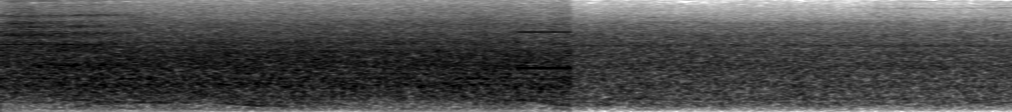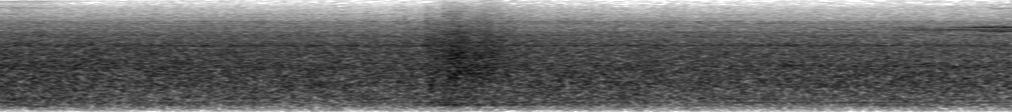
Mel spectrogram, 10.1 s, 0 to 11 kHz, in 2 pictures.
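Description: KiHa 85 series diesel railcar's engines running close by, a loud steady exhaust note. About three seconds in it cuts to a quieter, steady rumble of a KiHa 85 train running on the track at a distance, with a short louder clack a few seconds later.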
